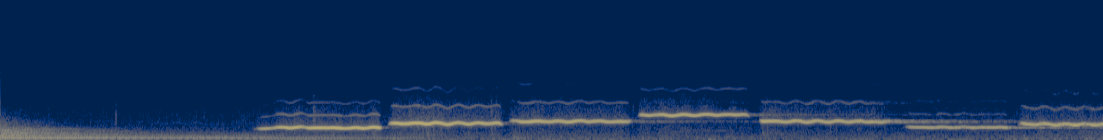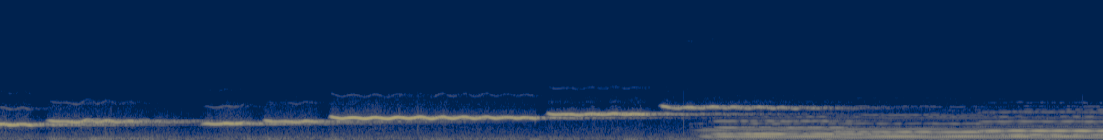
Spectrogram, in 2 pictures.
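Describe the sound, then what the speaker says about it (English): A lone whistled melody, the signature theme signal of The Whistler radio drama, rises and steps through a clear tune for most of the span before a sustained orchestral chord takes over at the end. "Let that whistle be your signal for the Signal Oil program, The Whistler"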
